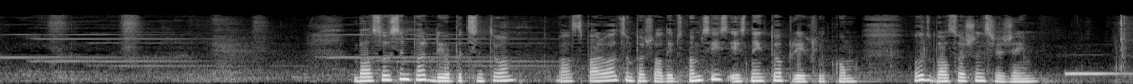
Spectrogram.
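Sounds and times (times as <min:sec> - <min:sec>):
bell rung in a parliament chamber to call members for quorum: 0:00.0 - 0:02.5, 0:03.1 - 0:07.3
steady tonal hum: 0:00.0 - 0:07.6
speech: 0:03.5 - 0:10.5.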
